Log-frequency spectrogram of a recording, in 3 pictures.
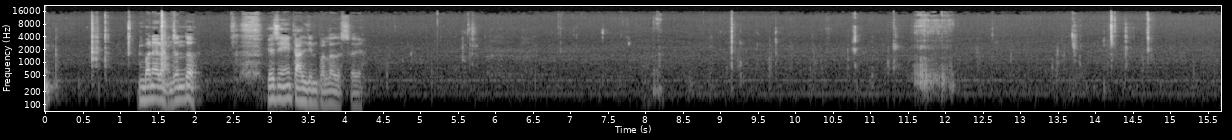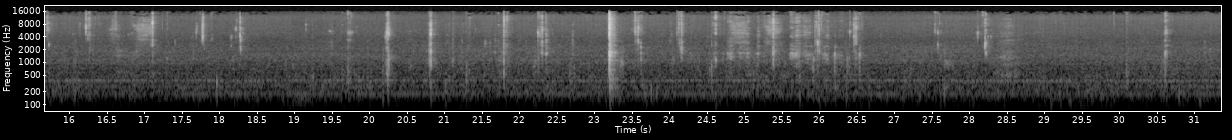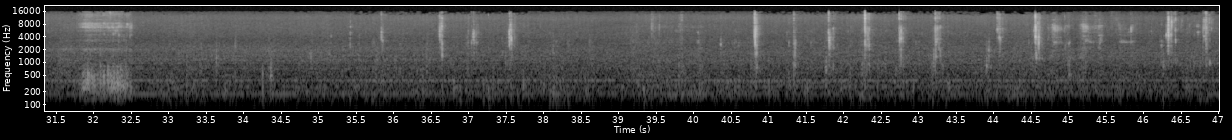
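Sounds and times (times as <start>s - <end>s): slurping soup: 11.6s - 12.2s
chewing with mouth clicks: 13.4s - 14.8s, 15.6s - 16.4s, 17.0s - 18.4s, 23.4s - 26.7s, 27.5s - 28.4s, 35.3s - 37.8s, 39.4s - 47.0s.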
